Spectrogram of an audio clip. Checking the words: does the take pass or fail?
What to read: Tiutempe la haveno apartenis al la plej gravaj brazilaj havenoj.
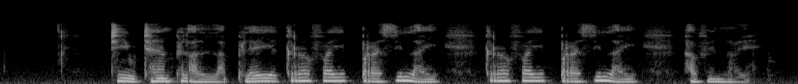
fail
